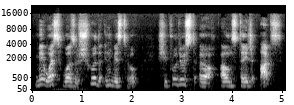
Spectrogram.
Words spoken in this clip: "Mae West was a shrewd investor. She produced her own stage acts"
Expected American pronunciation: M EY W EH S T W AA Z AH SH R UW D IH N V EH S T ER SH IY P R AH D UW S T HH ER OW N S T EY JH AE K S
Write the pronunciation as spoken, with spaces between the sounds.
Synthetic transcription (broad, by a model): M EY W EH S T W AA Z AH SH UW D IH N V EH S T ER SH IY P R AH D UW S T HH ER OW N S T EY JH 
